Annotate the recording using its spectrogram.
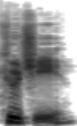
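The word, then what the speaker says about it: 口: character um i cannot it's pronounced kuchi but i don't have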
